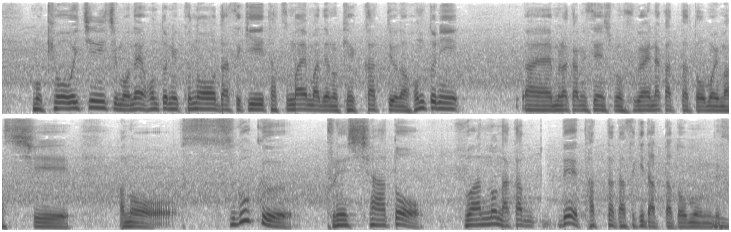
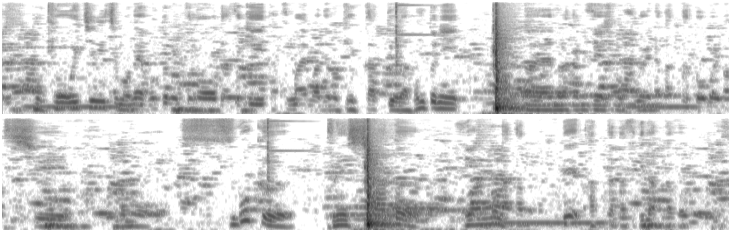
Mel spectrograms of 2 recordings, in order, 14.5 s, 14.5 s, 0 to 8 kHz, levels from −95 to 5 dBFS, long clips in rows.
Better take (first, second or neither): first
